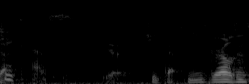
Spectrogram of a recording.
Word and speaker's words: Chicas: Chicas. Chicas.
